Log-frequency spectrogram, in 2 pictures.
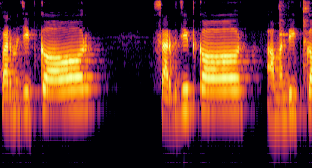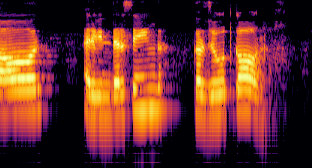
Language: Punjabi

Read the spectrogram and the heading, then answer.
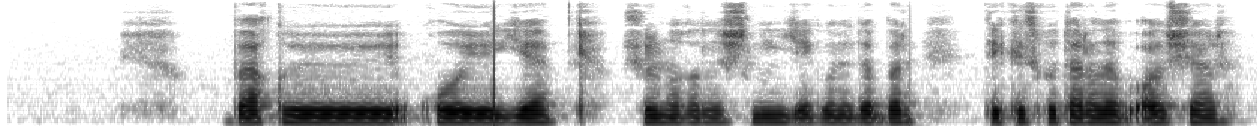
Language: Uzbek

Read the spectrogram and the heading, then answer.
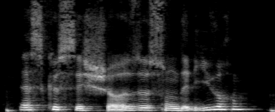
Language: French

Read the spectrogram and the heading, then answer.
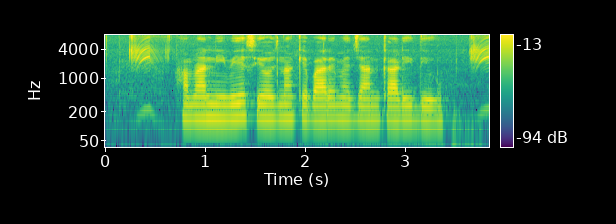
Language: Magahi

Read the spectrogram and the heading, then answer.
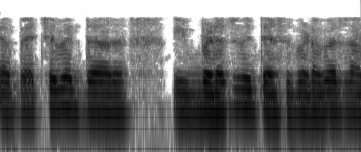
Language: Malayalam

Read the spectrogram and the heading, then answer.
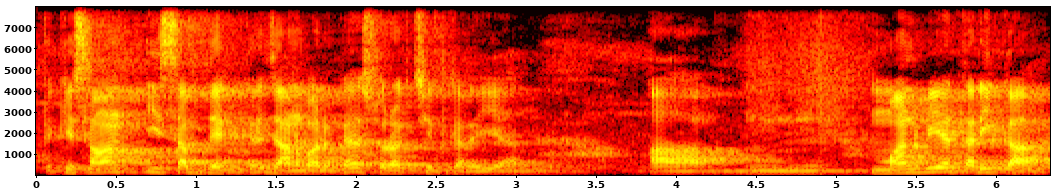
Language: Maithili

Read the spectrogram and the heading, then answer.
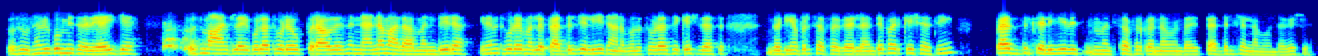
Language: Dogri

